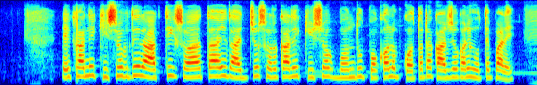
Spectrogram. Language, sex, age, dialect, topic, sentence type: Bengali, female, 18-24, Jharkhandi, agriculture, question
